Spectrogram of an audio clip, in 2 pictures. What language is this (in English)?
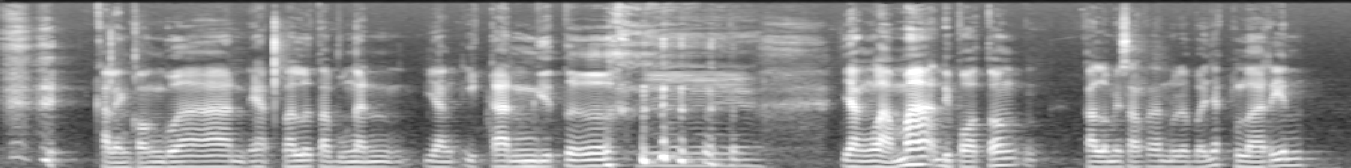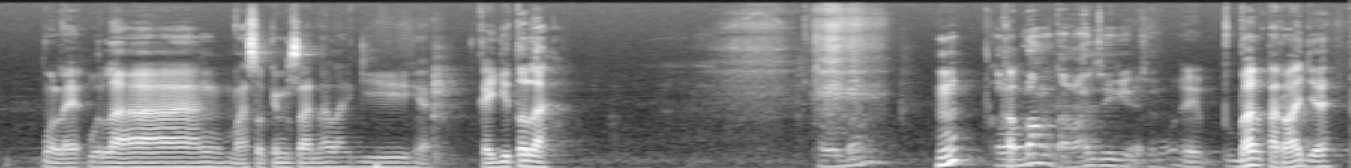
Indonesian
